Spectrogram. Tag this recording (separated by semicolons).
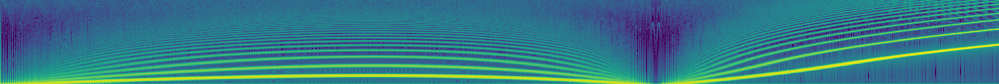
formula; mathematic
